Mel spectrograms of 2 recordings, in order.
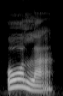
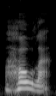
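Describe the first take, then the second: First: Hola said with a silent H and pure O, o-la; correct Spanish hola. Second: Hola said with an English H and "oh" vowel, hoh-la; wrong English-style hola. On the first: Teacher showing students the correct way, Hola with silent H. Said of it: "the H is always silent". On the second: Teacher showing students the mistake, hola with a spoken H. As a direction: pronounce hola the wrong way, sounding the H. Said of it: "Never say hola". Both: Shown as a demonstration.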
